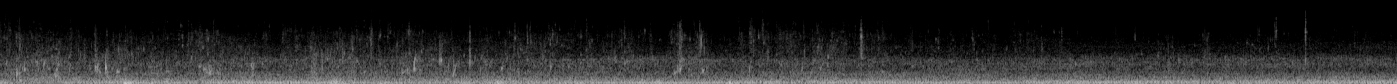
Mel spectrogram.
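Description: A sit-on-top fishing kayak being paddled across calm sea: small paddle splashes and water lapping at the hull over a steady low rumble.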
